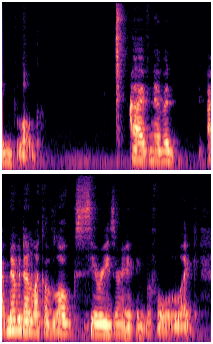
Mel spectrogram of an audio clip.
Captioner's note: smacks lips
